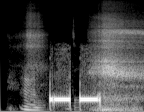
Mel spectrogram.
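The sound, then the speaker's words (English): Two loud, steady electronic ringback tones from an outgoing phone call, each about half a second, separated by a short gap, over a faint noisy background with a brief rising sound before them. “I'm calling her right now.”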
